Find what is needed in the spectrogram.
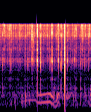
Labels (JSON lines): {"label": "biophony, cascading saw", "recorder": "HydroMoth"}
